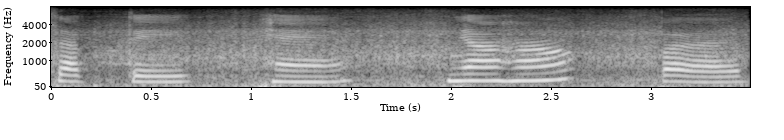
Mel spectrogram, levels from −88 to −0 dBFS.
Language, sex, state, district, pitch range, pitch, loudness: Hindi, female, Chandigarh, Chandigarh, 210-250 Hz, 220 Hz, -15 LUFS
